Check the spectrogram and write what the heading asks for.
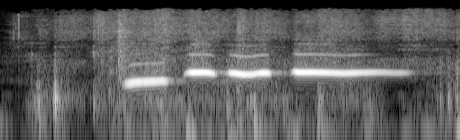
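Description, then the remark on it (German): A short whistled TV channel jingle melody, about four clear notes rising then holding steady, whistled fairly loud with no talking over it. “Was war das nochmal? RTL, du Ach so, dö, dö, dö, dö.”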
